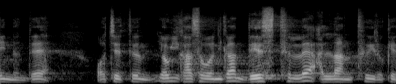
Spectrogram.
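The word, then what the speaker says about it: Nestle-Aland: 어쨌든 여기 가서 보니까 네스틀레 알란트 이렇게 돼 있죠 독일어 식으로 이제 발음을 하면 네스틀레 알란트 이렇게 되는데 그냥 미국 사람들이 발음하는 걸로 하면 그 네슬레 알란드 이렇게 이제 되는 거예요에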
